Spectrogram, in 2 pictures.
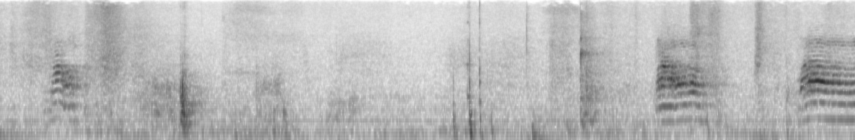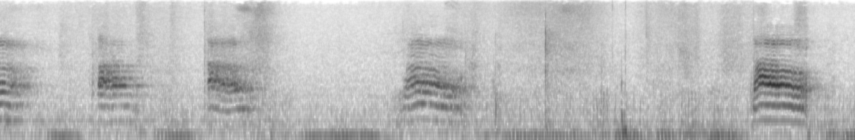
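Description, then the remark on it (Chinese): A cat that wants food meows to its owner over and over, about seven or eight insistent, high-pitched calls with a wavering rise-and-fall tone, spaced a second or two apart and fairly loud over a quiet background. “它口渴，它想要喝水，它一直叫我妈去装水的这个画面”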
